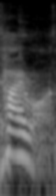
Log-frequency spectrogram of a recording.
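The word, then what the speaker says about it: chyron: Chiron. Chiron. I guess it's spelled Kyron. I don't know. I didn't look up the spelling. It's Chiron. It's not sky. It's Chi.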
